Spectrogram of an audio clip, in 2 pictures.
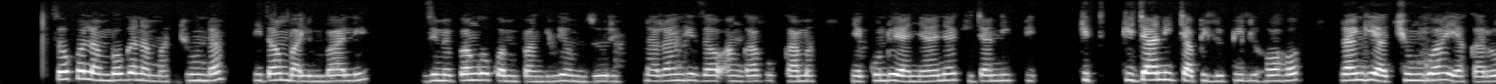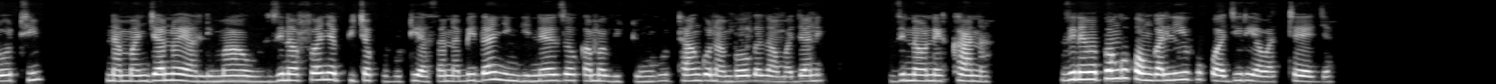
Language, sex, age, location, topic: Swahili, female, 18-24, Kisumu, finance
